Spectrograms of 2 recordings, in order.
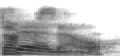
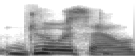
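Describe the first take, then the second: First: The first vowel is not an 'ooh' sound. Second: The first vowel is a rounded 'ooh' sound. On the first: The speaker calls it wrong. "so not d'uxelles" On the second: The speaker calls it right. "A U in French has a very ooh. Ooh"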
